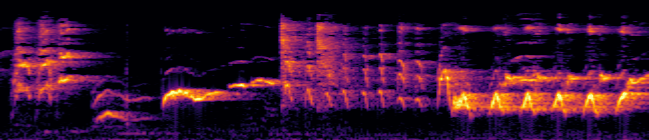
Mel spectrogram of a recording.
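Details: Borneo-style white-rumped shama song meant to anger rival shamas: varied rich whistles sliding up, then a quick series of repeated chopped notes, loud and continuous.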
